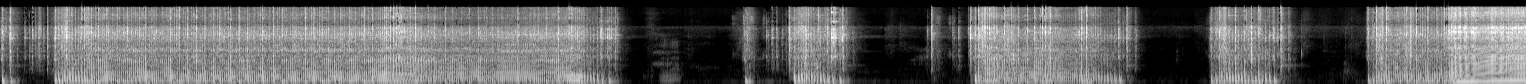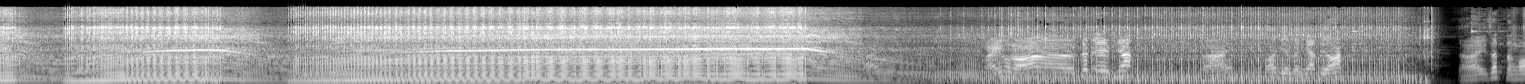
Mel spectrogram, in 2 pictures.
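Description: Small brush cutter engine running, cut by several abrupt silences, then revved up and down a few times, held at high revs for about five seconds and let drop back to a lower, steady run.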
